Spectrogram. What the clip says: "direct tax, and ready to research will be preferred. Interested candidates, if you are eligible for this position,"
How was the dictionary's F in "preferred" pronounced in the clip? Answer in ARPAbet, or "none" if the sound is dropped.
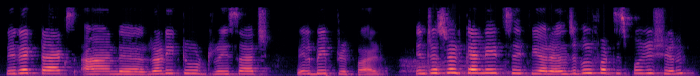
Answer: P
